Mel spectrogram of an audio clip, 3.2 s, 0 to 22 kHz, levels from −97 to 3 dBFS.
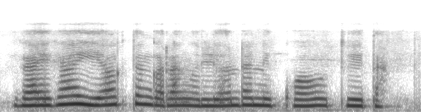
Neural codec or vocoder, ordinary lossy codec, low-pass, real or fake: none; Opus, 16 kbps; 7.2 kHz; real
